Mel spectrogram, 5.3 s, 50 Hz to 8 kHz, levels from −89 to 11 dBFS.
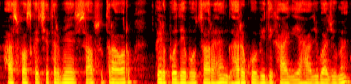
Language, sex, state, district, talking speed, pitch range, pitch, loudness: Hindi, male, Jharkhand, Deoghar, 240 wpm, 115-120 Hz, 115 Hz, -19 LUFS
